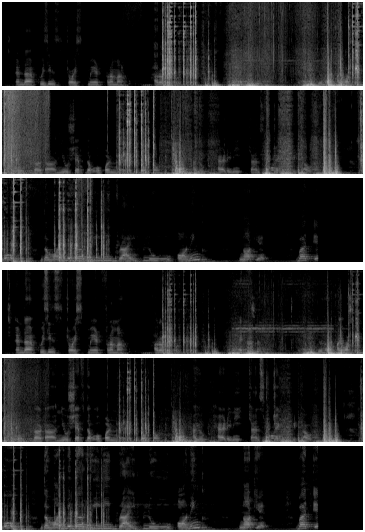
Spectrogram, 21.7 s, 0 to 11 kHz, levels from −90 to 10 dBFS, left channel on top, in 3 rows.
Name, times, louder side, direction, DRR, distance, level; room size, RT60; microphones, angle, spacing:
voice 1, 0.3-2.5 3.0-3.6 4.7-5.2 6.3-9.6 9.9-10.4 11.0-13.5, right 2 dB, 90° right, 6.3 m, -49 dB
sound 1, 3.2-5.6 6.0-8.2 9.3-11.5 12.4-14.0 14.4-15.0 15.5-16.5, left 4 dB, 80° left, 0.9 m, -33 dB
voice 2, 4.6-6.6 12.7-12.8 14.0-18.7 19.2-19.8 20.1-20.8, right 3 dB, 60° right, 1.2 m, -47 dB
head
